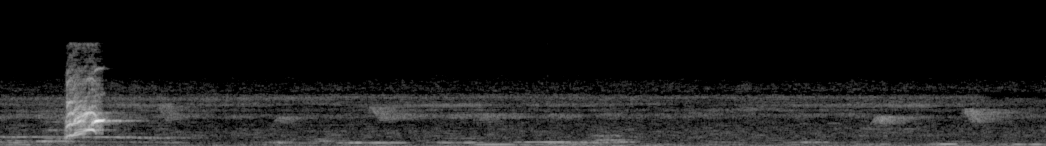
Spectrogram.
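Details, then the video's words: Female canary calling to stir a male into breeding mood so he starts singing: a single sharp, rising, buzzy call near the start, followed by faint thin whistles and soft chirps of other birds in the background. "PANCINGAN KENARI BETINA MEMANGGIL JANTAN"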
